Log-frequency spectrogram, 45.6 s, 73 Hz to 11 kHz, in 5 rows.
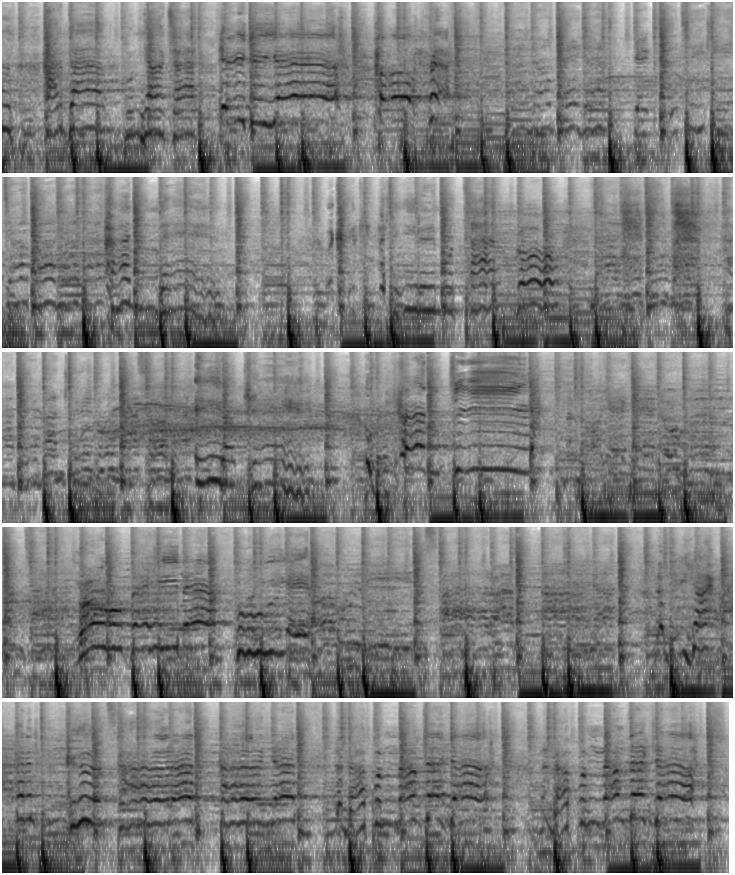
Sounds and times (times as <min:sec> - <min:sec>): Music: 0:00.0 - 0:45.6.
